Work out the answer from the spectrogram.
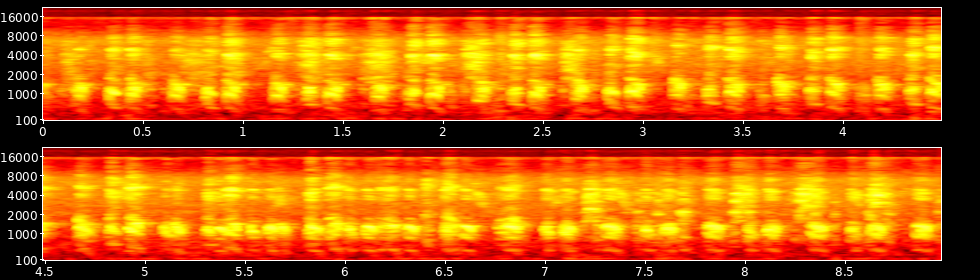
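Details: Chukar partridge, called a hunting partridge: rapid, rhythmic chucking notes repeated about twice a second, mid-pitched with bright overtones, continuing steadily through the whole stretch.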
